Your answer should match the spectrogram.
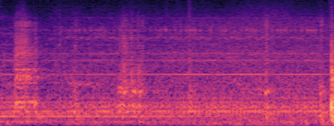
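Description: Fax machine printing an incoming page and feeding the paper out, a mechanical whirr with a couple of short scraping sounds.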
